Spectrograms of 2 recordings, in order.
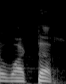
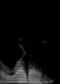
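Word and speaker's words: water: तो क्या पढ़ते हैं वाटर वाटर वाटर नहीं होता है वाडर वाडर वाडर अब समझ गए होंगे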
